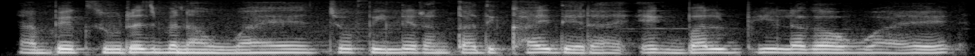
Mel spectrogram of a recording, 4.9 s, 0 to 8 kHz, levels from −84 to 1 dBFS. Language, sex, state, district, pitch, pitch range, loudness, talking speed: Hindi, female, Uttar Pradesh, Lalitpur, 185 Hz, 180-190 Hz, -15 LUFS, 260 wpm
